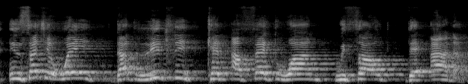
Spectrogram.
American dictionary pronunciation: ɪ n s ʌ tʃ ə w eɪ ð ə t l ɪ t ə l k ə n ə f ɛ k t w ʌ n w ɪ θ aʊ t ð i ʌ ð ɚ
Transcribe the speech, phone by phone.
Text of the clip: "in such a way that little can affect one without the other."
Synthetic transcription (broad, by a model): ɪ n s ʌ tʃ ə w eɪ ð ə t l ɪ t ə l k ə n ə f ɛ k t w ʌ n w ɪ θ aʊ t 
